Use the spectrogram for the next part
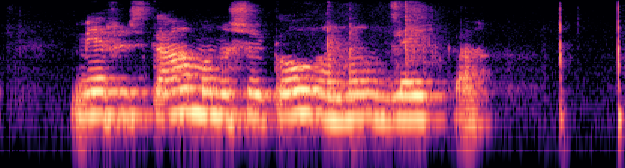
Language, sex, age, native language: Icelandic, female, 13, Icelandic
